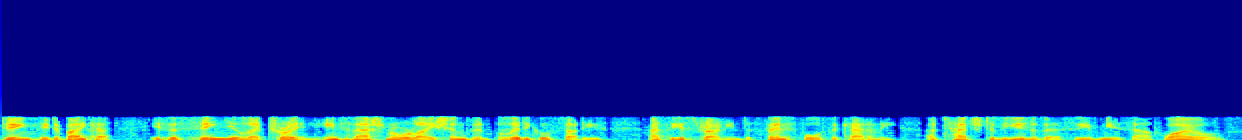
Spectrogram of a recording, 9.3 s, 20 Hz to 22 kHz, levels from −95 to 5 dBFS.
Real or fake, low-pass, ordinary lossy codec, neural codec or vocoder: real; 3.6 kHz; AAC, 24 kbps; none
